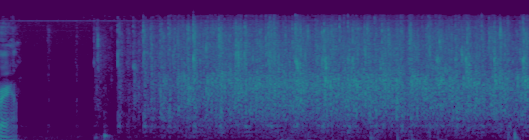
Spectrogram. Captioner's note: audience applauding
